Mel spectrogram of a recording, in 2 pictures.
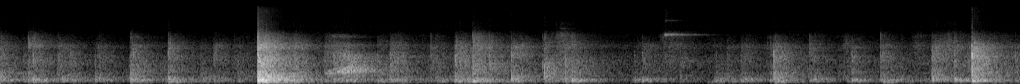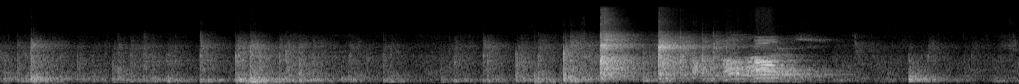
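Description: Fencers' footsteps and stamps on a hard hall floor with knocks of steel training swords meeting, in scattered irregular hits; the loudest sharp impact comes about two and a half seconds in, another cluster near the end, and one short high ring of metal.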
